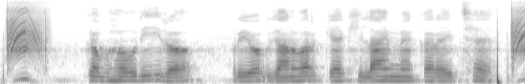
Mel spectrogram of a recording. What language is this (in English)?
Maithili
